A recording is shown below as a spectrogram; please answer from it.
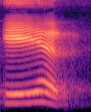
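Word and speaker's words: heir: फिर ये भी यहाँ पर भी एच साइलेंट रहता है, इसको पढ़ते एयर, ए, जो एक स्वर है इसीलिए यहाँ पर क्या लगा, एन।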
